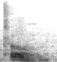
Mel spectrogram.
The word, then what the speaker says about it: tomb: Nah, ini bacanya itu adalah tomb. Jadi nggak ada B-nya, nggak dibaca. Jadi cuma baca 3 kata depan ini. Tiga huruf ini loh. B-nya tidak diucapkan. Jadi bacanya tomb.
